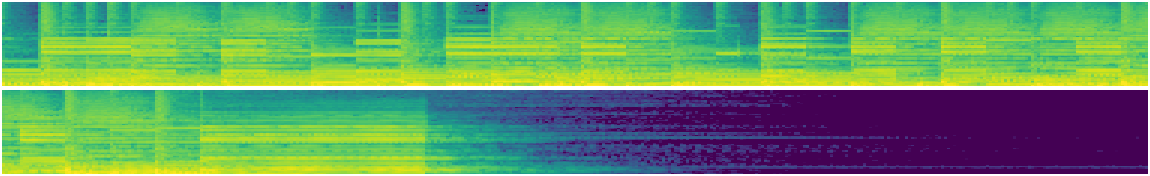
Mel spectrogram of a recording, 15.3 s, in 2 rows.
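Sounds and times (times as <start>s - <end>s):
slow twelve-bar blues music: 0.0s - 10.9s.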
